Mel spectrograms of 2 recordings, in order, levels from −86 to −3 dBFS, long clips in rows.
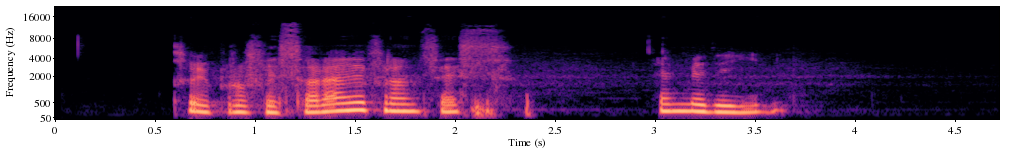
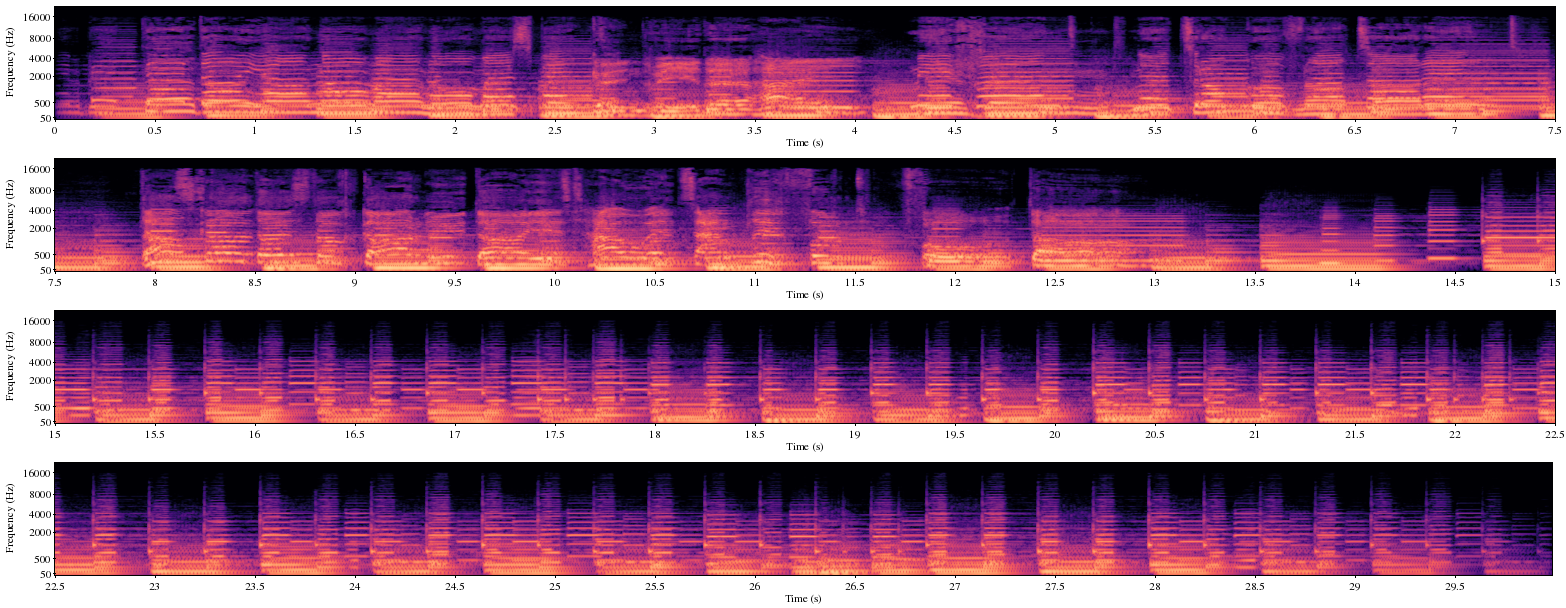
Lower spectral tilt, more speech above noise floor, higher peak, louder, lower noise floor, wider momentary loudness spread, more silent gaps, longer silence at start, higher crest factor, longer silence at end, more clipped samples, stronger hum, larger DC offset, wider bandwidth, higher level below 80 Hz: about the same, -6.5 dB/octave vs -6.5 dB/octave; first, 53 dB vs 22 dB; about the same, -2 dBFS vs -4 dBFS; about the same, -19 LUFS vs -17 LUFS; first, -71 dBFS vs -37 dBFS; first, 16 LU vs 6 LU; neither; first, 0.6 s vs 0.05 s; about the same, 18 dB vs 14 dB; first, 1.1 s vs 0.15 s; neither; neither; neither; second, 12.5 kHz vs 16.5 kHz; second, -66 dBFS vs -28 dBFS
